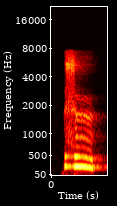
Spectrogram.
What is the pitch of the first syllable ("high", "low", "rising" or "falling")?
falling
